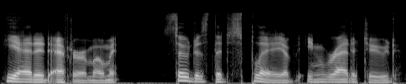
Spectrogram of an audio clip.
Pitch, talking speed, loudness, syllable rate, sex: 110 Hz, 160 wpm, -21 LUFS, 5.4 syllables/s, male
